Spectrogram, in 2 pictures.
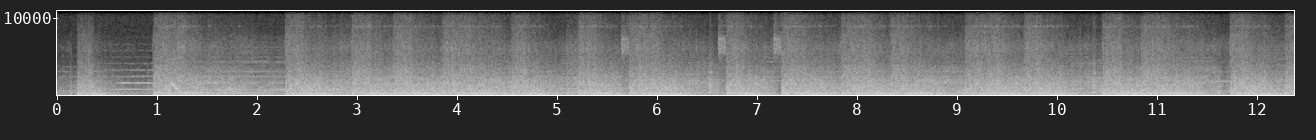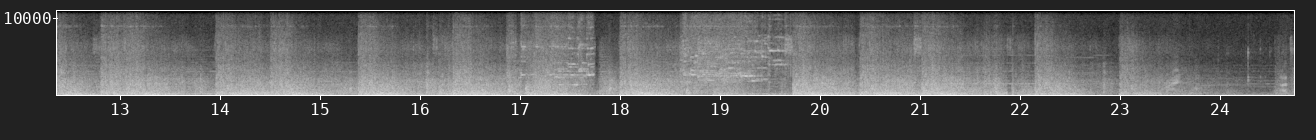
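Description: Gunshots fire rapidly again and again, echoing.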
